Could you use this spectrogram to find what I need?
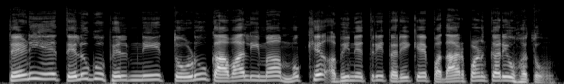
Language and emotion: Gujarati, neutral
